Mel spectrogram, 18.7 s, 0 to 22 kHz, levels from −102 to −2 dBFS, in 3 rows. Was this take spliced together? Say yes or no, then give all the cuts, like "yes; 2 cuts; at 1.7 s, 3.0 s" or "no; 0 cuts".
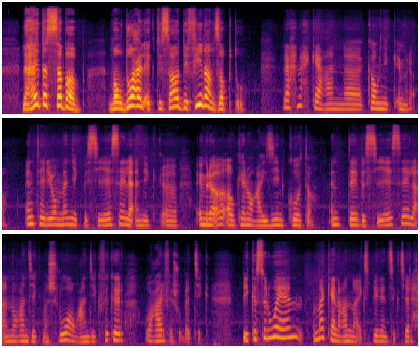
no; 0 cuts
